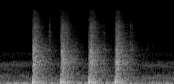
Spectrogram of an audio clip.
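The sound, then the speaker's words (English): Four firm knocks on an apartment door in a small complex, evenly spaced and hollow-sounding, each a sharp thud with a short decay and nothing else heard. “I froze because I didn't really want to talk to anyone, but the knocking continued.”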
